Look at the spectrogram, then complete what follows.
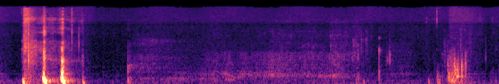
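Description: Someone takes a sip of a drink, the official sip of the day on the Damon Bruce show: two quick wet slurping bursts, a quiet pause with faint rustling, then one more short swallow near the end. No talking.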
